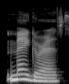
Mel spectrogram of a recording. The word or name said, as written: Megrez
